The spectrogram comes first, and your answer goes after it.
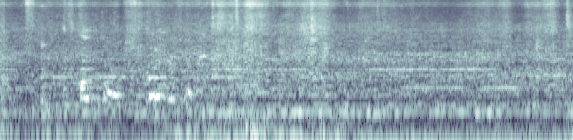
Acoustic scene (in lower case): elevator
